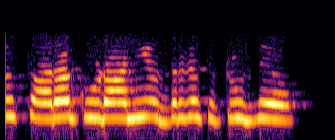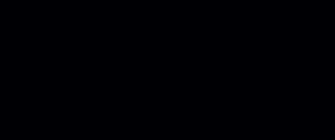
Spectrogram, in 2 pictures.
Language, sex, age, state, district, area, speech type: Dogri, female, 45-60, Jammu and Kashmir, Reasi, urban, conversation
